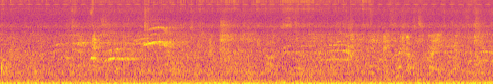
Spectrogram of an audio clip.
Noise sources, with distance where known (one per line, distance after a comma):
person or small group shouting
